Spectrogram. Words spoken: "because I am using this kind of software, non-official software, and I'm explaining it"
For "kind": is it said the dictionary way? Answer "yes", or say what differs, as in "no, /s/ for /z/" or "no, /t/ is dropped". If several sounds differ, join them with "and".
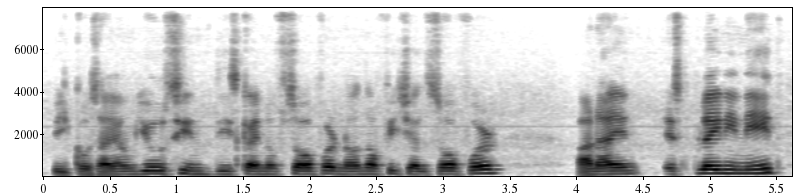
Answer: yes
